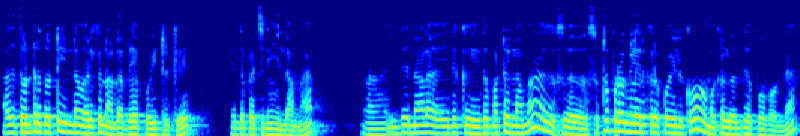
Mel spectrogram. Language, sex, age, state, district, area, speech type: Tamil, male, 45-60, Tamil Nadu, Pudukkottai, rural, spontaneous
